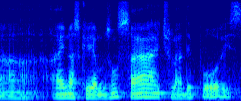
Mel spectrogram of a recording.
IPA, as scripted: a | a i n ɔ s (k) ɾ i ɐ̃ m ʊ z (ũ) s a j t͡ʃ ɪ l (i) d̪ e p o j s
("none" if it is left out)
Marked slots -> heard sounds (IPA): k, ũ, a

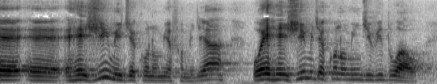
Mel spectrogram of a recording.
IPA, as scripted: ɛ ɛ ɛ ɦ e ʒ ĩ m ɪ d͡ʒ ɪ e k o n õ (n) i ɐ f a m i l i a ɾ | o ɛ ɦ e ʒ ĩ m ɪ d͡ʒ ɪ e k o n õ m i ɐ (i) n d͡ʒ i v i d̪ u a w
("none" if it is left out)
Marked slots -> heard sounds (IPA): m, ĩ

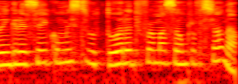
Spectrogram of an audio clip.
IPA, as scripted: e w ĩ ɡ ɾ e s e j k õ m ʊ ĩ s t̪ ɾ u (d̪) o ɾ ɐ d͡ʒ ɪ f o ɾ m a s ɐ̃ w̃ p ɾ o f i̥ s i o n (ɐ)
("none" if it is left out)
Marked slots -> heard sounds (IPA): t̪, a

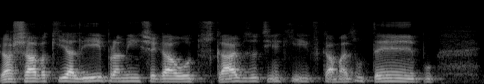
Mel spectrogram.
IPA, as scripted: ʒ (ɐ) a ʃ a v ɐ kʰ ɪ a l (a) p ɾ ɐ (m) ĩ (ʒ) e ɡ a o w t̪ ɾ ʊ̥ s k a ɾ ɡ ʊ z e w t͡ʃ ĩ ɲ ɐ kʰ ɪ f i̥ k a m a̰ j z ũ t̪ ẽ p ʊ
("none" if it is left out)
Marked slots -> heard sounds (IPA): a, i, m, ʃ

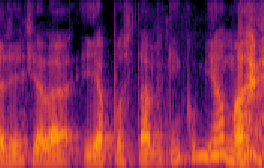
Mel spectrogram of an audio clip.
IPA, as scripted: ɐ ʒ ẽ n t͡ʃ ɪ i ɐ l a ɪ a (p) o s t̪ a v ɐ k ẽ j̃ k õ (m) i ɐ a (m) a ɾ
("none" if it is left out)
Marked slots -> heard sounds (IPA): p, m, m

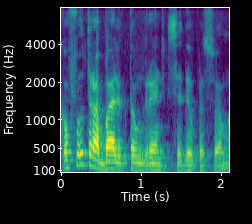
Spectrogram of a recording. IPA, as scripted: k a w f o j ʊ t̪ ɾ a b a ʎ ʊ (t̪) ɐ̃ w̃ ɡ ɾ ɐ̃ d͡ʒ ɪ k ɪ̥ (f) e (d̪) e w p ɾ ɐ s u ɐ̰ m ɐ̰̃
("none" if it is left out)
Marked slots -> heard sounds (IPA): t̪, s, d̪

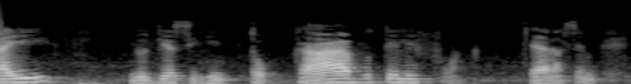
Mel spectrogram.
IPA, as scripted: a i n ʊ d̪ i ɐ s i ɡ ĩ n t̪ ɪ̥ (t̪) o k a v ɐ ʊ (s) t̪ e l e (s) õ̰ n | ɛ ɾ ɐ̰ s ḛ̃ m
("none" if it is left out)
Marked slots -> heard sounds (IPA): t̪, none, f

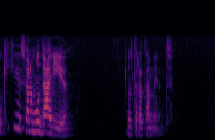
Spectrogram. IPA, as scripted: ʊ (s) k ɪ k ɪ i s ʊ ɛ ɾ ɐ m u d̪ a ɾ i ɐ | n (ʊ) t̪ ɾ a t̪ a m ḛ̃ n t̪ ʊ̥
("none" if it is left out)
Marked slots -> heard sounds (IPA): none, ʊ

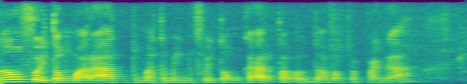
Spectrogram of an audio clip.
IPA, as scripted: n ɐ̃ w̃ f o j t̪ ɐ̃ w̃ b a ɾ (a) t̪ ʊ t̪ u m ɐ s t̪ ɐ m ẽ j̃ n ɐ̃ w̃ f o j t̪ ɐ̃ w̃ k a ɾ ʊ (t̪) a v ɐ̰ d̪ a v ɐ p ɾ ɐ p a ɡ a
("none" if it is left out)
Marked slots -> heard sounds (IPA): a, t̪

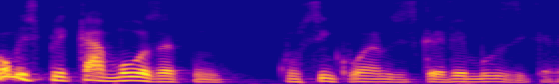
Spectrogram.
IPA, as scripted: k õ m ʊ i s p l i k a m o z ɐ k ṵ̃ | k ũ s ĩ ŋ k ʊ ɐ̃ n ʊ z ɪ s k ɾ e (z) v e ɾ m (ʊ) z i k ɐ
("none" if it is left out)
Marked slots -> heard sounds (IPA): none, u

